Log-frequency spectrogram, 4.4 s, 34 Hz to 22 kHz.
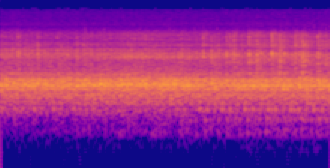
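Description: A Heljan Class 27 model diesel locomotive with an ESU version 5 sound decoder plays a continuous, even engine drone like an idling diesel, steady in level throughout with no talking.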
